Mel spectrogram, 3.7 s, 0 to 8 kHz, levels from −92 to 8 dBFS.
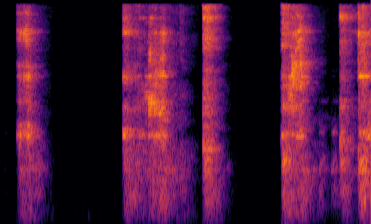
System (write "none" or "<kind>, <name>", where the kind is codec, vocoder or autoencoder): none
